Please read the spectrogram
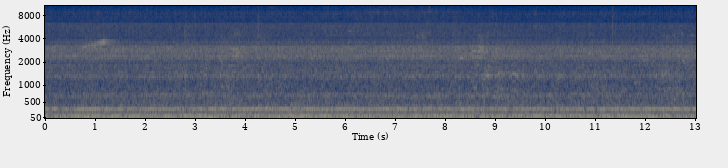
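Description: Outdoor ambience around a volleyball rally: a steady low rumble and a constant hum, with faint distant shouts from the players and a couple of faint knocks.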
